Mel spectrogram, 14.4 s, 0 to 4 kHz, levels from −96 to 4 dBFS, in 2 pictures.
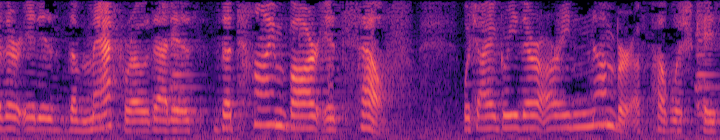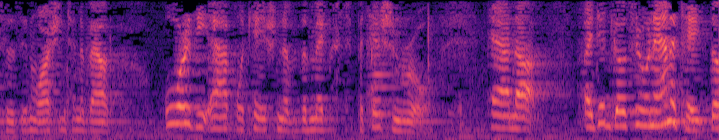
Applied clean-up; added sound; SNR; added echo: none; Bowed string instrument; 15 dB; none.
